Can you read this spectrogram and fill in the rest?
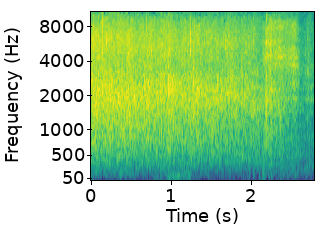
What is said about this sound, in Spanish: También un aplauso para ustedes, bienvenidos, qué bueno que están acá.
